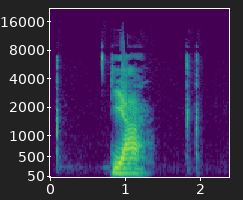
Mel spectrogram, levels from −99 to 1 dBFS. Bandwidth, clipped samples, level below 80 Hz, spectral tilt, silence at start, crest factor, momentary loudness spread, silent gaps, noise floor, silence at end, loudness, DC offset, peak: 11.5 kHz; under 0.1%; -62 dBFS; -5 dB/octave; 0.8 s; 18 dB; 24 LU; none; -74 dBFS; 0.55 s; -15 LUFS; under 0.1%; -2 dBFS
